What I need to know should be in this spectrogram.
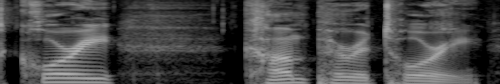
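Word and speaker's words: Corey Comperatore: minute to get the name completely right it's Corey comparator and I'm going to go ahead and spell it for everybody c o r y c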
